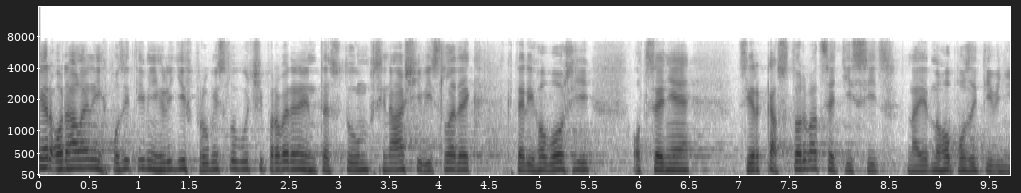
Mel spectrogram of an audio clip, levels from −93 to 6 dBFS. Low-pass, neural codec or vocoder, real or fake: 7.2 kHz; none; real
